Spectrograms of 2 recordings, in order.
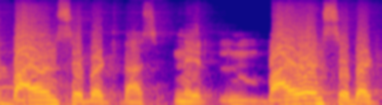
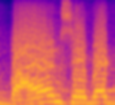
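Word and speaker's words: Biot–Savart: तो जो ओरेस्टेड ने एक्सपेरिमेंट किया और उसके बाद वो काम पूरा आगे का काम संभाला बायोन-सेवर्ट ने। टी साइलेंट होता है। तो बायोन सेबर्ट ने क्या किया, इन्होंने मैग्नीट्यूड निकालने पे काम किया, हाउ टू गेट the value of magnetic field.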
